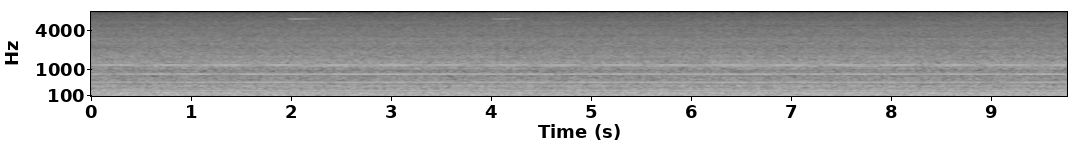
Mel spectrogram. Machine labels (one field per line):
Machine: fan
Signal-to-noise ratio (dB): -6 dB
